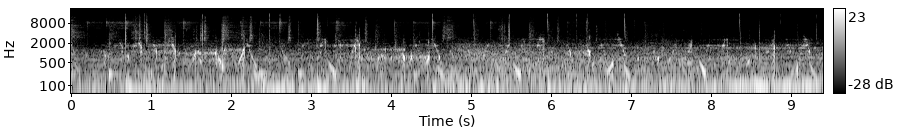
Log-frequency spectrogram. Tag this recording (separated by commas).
Music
